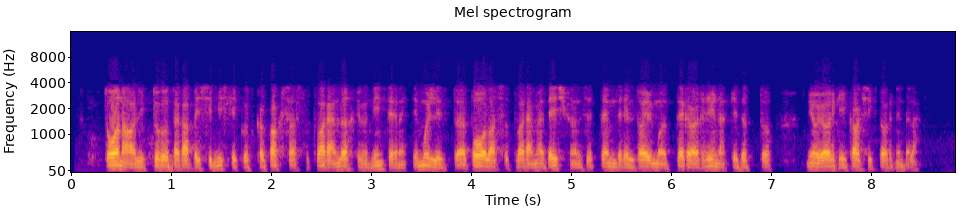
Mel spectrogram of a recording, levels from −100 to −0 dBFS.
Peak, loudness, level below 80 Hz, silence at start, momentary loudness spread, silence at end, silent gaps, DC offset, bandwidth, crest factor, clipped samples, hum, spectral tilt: -2 dBFS; -25 LUFS; -54 dBFS; 0.35 s; 12 LU; 0.4 s; none; under 0.1%; 3.8 kHz; 22 dB; under 0.1%; none; -10.5 dB/octave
